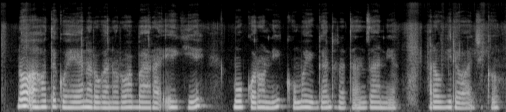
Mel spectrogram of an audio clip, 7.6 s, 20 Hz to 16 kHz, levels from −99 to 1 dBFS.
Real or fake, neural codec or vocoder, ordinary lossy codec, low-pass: real; none; none; 14.4 kHz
